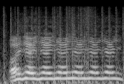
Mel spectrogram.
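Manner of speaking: high, loud run of ay cries; excited wail. Real, not acted. Streamer crying out as a player charges. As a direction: cry out in suspense. Reacting to tense moment.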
